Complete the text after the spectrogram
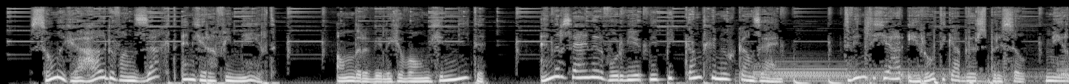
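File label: flemish female commercial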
